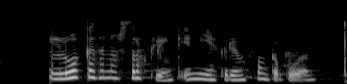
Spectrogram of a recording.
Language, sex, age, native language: Icelandic, female, 15, Icelandic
